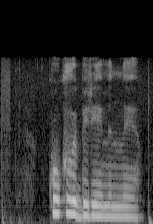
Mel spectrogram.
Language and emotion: Russian, neutral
